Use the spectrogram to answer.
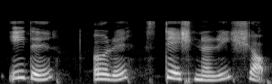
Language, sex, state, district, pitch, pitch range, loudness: Tamil, female, Tamil Nadu, Nilgiris, 240 Hz, 225-310 Hz, -15 LUFS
